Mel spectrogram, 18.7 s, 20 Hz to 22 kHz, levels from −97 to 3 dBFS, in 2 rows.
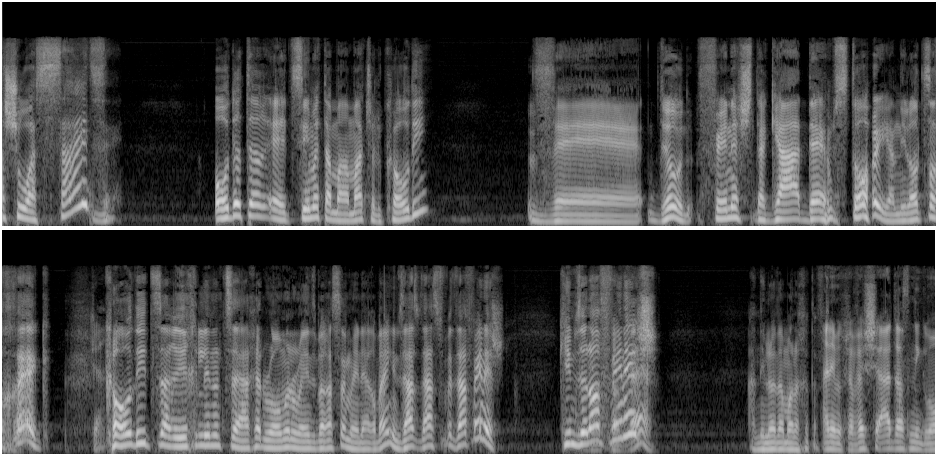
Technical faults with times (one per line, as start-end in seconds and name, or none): none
